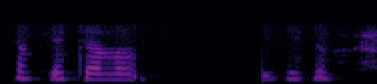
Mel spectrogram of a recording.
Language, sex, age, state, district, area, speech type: Kashmiri, female, 18-30, Jammu and Kashmir, Bandipora, rural, conversation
